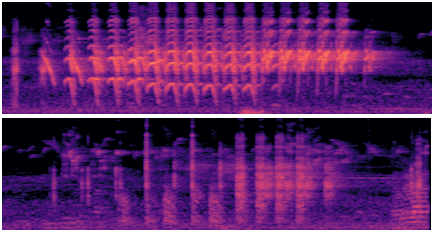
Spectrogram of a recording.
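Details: White-vented myna song opening with about three seconds of rapid, harsh chatter, followed by softer, scattered notes.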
